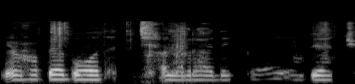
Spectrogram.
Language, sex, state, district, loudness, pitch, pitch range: Hindi, male, Bihar, Gaya, -22 LUFS, 215 Hz, 205-225 Hz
